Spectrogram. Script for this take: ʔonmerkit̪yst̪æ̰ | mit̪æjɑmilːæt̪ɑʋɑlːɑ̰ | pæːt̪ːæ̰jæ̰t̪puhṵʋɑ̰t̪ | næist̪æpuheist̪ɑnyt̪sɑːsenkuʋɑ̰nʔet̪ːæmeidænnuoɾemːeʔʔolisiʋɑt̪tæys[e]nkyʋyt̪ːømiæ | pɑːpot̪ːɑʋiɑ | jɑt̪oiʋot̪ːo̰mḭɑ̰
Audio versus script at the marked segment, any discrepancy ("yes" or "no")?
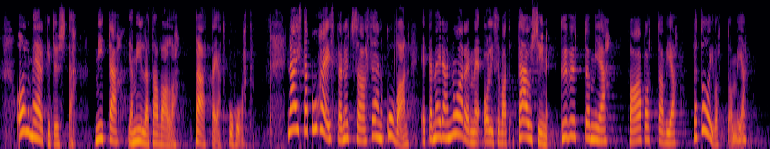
yes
